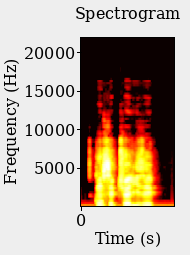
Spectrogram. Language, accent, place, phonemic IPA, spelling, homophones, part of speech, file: French, France, Lyon, /kɔ̃.sɛp.tɥa.li.ze/, conceptualiser, conceptualisai / conceptualisé / conceptualisée / conceptualisées / conceptualisés / conceptualisez, verb, LL-Q150 (fra)-conceptualiser.wav
- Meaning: to conceptualize (to conceive the idea for something)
